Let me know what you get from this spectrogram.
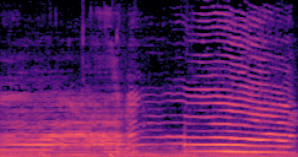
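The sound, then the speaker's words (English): A whale call: sustained, resonant tonal moans rich in overtones, their pitch bending and sliding as one long call flows into the next, steady and fairly loud throughout with no talking. “The revelation that whales create such diverse and beautiful calls proved that these giants were not just hunks of meat to kill and eat, but intelligent and complex beings.”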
